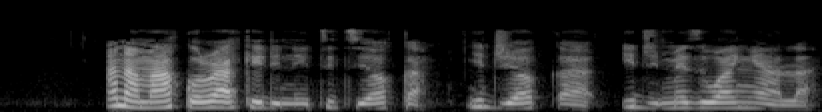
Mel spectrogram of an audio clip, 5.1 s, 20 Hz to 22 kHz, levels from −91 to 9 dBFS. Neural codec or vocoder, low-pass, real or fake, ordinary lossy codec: none; 7.2 kHz; real; MP3, 32 kbps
